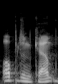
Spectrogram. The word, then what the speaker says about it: Op den Kamp: Obden Kamp, Dr. Claudy Obden Kamp. Am I pronouncing that correctly? Mm-hmm. Yeah, good. Put this book together.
